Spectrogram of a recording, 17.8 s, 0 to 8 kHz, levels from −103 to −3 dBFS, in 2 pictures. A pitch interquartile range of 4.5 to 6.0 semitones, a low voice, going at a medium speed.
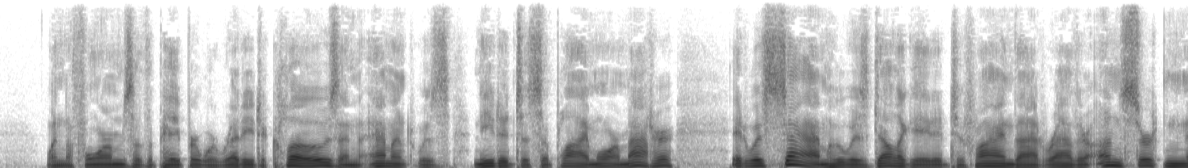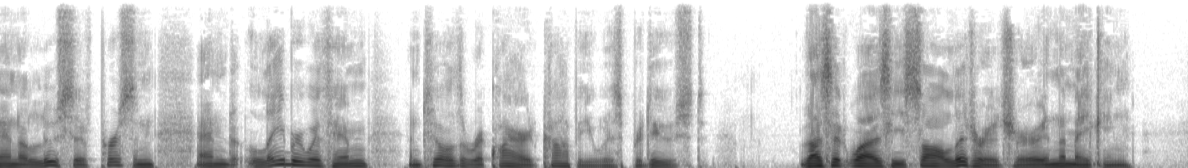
Yes: average, 4.8 semitones; low, 105 Hz; average, 170 wpm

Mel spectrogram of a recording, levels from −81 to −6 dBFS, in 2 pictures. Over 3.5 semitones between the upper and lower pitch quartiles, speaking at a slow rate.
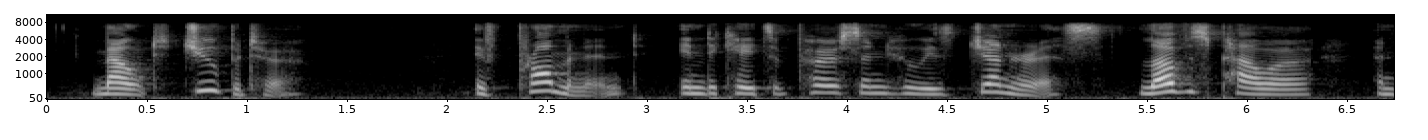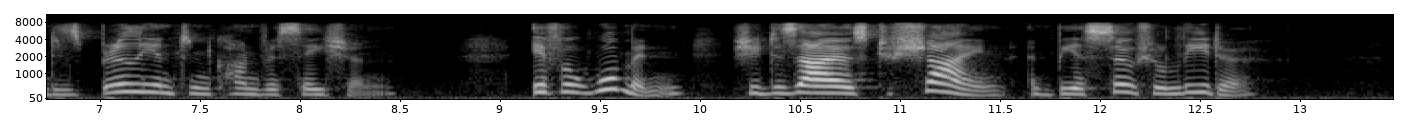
Yes: average, 4.6 semitones; slow, 130 wpm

